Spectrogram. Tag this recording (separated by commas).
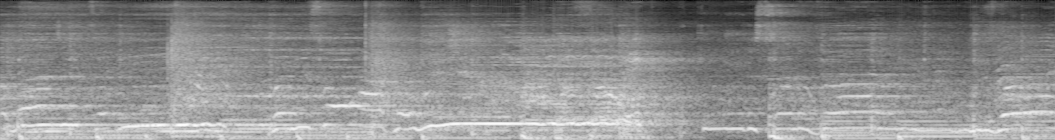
Music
